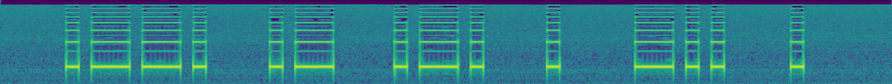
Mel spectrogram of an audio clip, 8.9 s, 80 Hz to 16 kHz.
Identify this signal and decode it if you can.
Morse code, heard as a keyed tone, about 9 wpm, spaced as for 7 wpm, 830 Hz. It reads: PAREDE
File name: cw / py2lcd / 09-PY2LCD-Li��o 9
